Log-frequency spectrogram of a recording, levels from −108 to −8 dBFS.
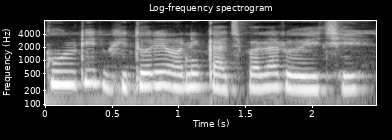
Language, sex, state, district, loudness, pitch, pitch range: Bengali, female, West Bengal, Cooch Behar, -16 LUFS, 245 Hz, 220-260 Hz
